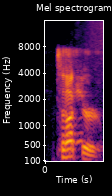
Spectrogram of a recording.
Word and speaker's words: Tucker: Tucker rhymes with fucker, Tucker, or you can do Tucker.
